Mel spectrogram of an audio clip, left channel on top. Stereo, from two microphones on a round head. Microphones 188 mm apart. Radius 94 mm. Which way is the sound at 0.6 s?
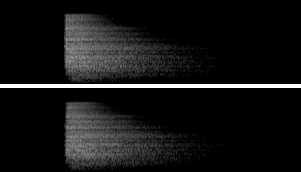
55° left (ahead or behind).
